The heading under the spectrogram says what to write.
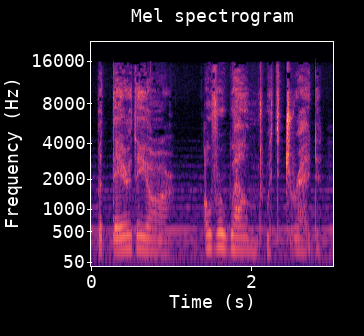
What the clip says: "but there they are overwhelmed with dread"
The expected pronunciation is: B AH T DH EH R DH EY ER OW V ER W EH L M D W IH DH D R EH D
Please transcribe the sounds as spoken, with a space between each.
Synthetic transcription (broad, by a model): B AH T DH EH R DH EY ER OW V ER W EH L M D W IH DH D R EH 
